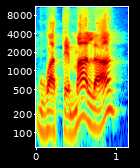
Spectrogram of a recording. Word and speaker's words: Guatemala: Así que en lugar de Guatemala tenemos Guatemala. Guatemala. La guinea ecuatorial en inglés se pronuncia e equatorial guine, equatorial guine, tenemos que poner el adjetivo primero como se hace en inglés, ¿verdad?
